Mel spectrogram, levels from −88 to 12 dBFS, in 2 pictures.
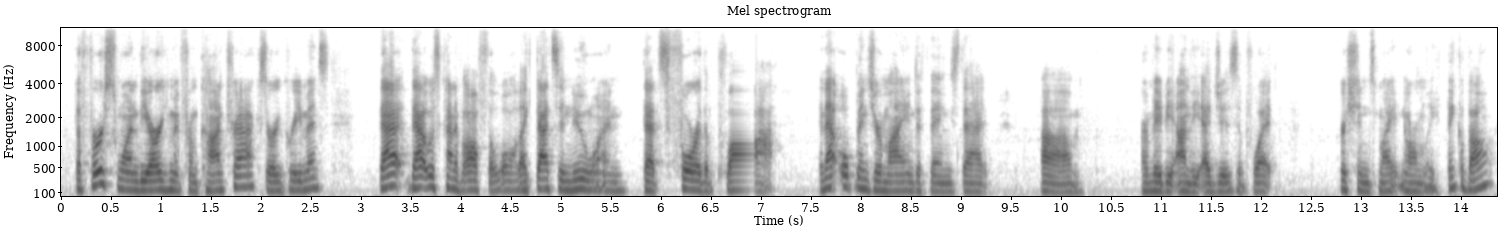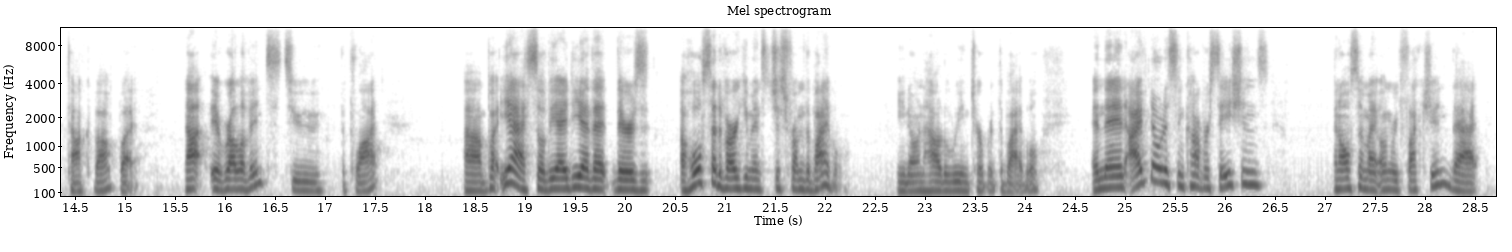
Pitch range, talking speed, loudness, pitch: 125-160 Hz, 195 wpm, -27 LUFS, 140 Hz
